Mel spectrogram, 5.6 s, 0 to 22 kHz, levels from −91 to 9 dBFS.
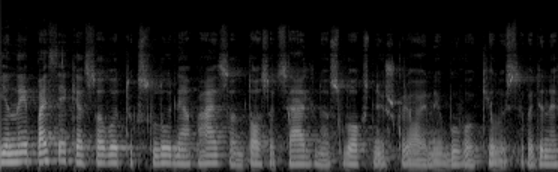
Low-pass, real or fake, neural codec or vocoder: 19.8 kHz; real; none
